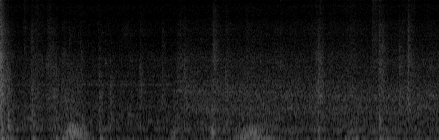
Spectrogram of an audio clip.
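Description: Faint footsteps and soft knocks on a hardwood floor, with a sharp click at the very start and a few light ticks.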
